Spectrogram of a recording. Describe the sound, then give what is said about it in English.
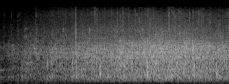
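A round of applause from an audience, many hands clapping in a dense patter that swells from a softer start to a steady, full level. “How about another round of applause for the contributions from Shelley Pendergrass?”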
